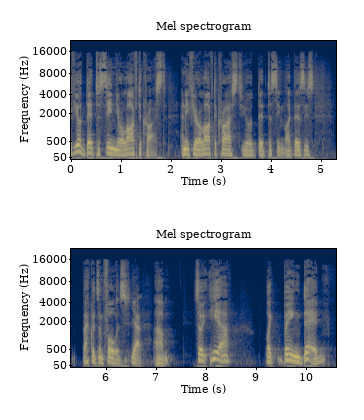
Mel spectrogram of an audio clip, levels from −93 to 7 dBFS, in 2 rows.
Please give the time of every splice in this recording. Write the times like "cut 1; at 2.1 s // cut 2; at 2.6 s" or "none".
none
